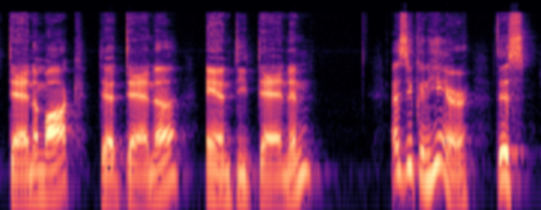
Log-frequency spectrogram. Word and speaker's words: Dänin: Ein Mann aus Dänemark ist der Däne und eine Frau ist die Dänin.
